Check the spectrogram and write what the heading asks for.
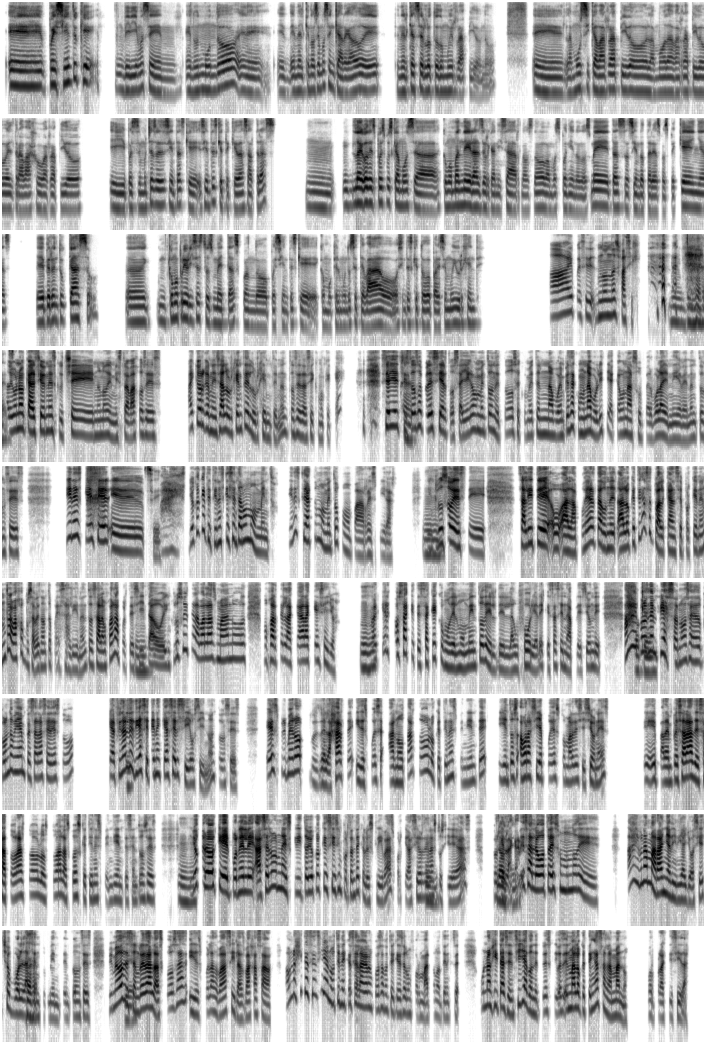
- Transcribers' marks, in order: tapping; laugh; chuckle; chuckle; chuckle; other noise; exhale; chuckle
- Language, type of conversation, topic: Spanish, podcast, ¿Cómo priorizar metas cuando todo parece urgente?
